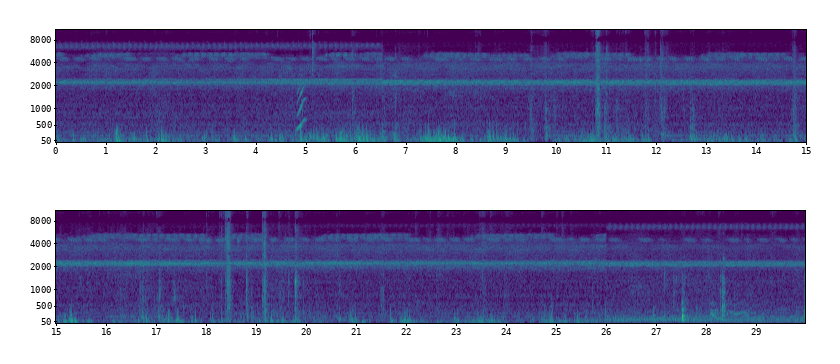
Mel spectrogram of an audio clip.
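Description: Insects chirring: a steady high drone with a second, higher trill that pulses on and off every second or two, with scattered low rumbles and a sharp click near the end.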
